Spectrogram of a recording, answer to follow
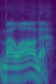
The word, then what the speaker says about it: Moana: And then I realised you actually pronounce it Moana.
